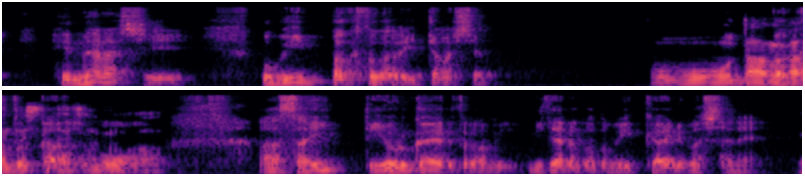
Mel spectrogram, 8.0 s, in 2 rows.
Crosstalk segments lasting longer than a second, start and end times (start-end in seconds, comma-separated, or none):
3.6-4.8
